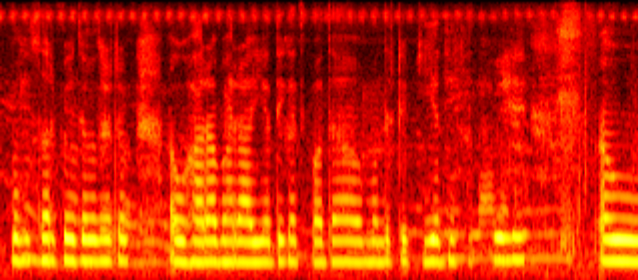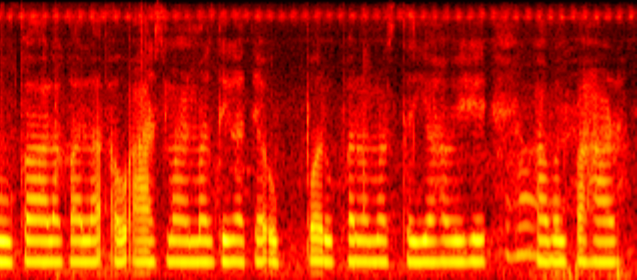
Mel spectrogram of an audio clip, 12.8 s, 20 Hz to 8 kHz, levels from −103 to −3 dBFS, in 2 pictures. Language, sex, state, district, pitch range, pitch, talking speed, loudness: Hindi, female, Chhattisgarh, Kabirdham, 220-230 Hz, 225 Hz, 180 wpm, -30 LUFS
